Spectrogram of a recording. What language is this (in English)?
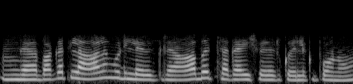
Tamil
